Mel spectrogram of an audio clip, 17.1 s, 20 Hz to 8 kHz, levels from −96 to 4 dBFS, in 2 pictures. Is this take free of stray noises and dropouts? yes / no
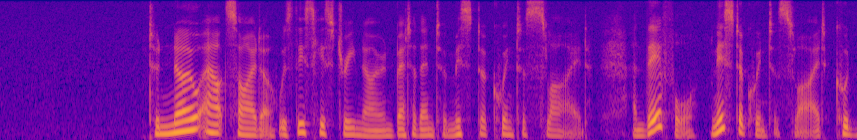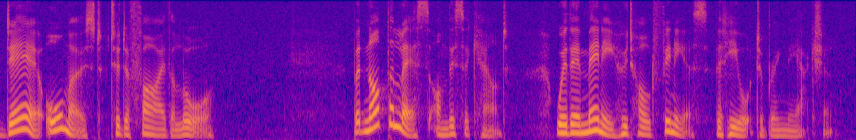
yes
